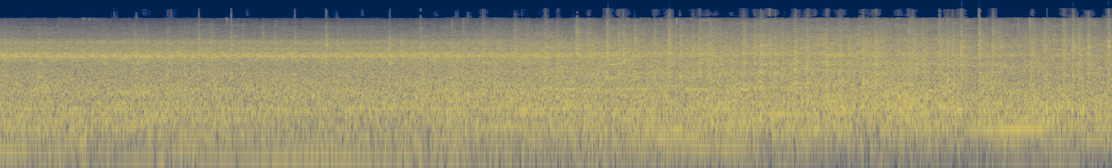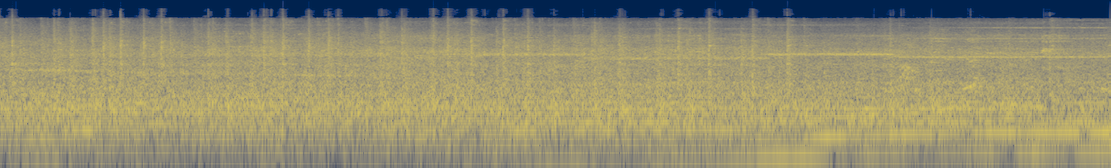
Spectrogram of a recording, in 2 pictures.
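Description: A subway train rolls along elevated steel track.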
